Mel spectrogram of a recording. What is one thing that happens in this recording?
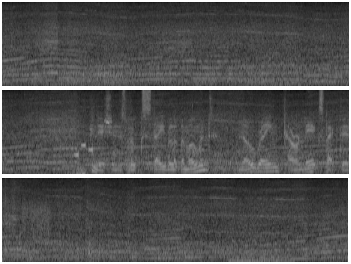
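Other racing car engines whine nearby.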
